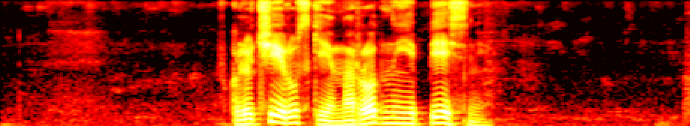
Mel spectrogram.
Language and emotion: Russian, positive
